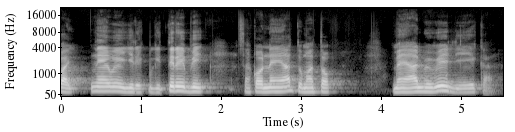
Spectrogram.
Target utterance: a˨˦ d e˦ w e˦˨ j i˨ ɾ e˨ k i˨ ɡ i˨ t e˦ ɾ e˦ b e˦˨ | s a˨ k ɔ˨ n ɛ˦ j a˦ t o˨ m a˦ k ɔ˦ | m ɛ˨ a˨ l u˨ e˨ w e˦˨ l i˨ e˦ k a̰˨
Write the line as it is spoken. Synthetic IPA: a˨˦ n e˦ w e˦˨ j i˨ ɾ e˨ k͡p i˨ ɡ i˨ t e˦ ɾ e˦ b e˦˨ | s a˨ k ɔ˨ n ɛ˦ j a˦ t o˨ m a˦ t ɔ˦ | m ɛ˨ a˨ l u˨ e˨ w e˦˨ l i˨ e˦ k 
